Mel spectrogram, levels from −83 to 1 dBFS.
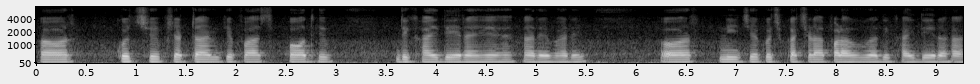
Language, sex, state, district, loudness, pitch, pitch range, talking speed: Hindi, male, Maharashtra, Sindhudurg, -25 LUFS, 115 Hz, 110-120 Hz, 130 wpm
